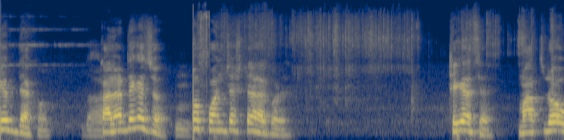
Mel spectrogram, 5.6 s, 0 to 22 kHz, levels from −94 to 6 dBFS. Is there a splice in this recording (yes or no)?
yes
